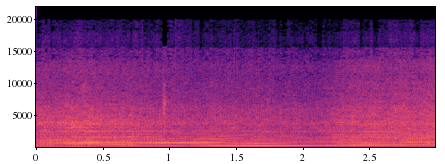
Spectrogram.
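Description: Lamborghini Murcielago LP640 at full throttle on Las Vegas Speedway, its engine note rising steadily in pitch as it accelerates, loud and close, with a constant steady drone and no talk.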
